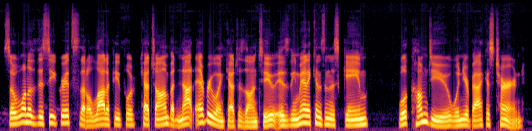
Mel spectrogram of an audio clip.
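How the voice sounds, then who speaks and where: A man's voice: medium pitch, animated, fairly quick, dry recording, clean studio sound. A man co-hosting a podcast, chatting casually about games with some offhand swearing. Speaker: podcast co-host. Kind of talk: casual gaming podcast chat.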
